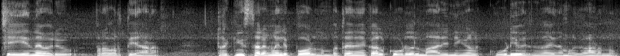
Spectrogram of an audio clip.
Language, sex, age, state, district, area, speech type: Malayalam, male, 18-30, Kerala, Idukki, rural, spontaneous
